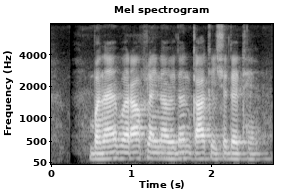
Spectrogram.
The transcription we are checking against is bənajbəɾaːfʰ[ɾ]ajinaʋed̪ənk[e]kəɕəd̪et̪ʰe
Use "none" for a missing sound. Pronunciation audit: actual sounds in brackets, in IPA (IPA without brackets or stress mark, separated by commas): l, a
